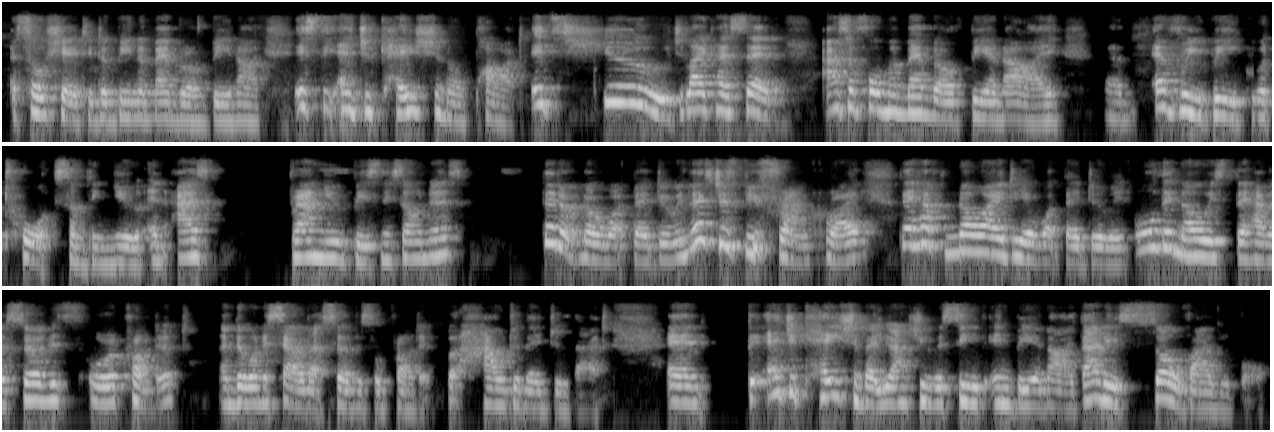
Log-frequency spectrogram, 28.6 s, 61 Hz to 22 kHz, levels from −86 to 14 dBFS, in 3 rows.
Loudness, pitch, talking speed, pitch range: -16 LUFS, 195 Hz, 195 wpm, 170-230 Hz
